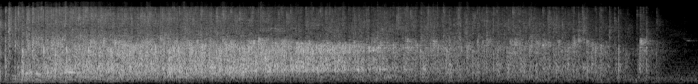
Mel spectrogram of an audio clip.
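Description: A live audience at a property investor show breaks into loud, dense applause that holds steady for several seconds, then thins and fades out near the end.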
